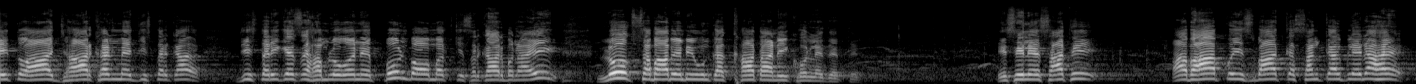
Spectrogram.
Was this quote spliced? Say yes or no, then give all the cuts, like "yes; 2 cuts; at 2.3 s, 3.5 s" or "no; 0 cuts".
no; 0 cuts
